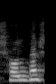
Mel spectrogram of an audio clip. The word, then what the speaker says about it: সন্ধ্যা: আর সন্ধ্যা শব্দটি যখন উচ্চারণ করি তখন তালবস্যের মতো উচ্চারিত হয়, কখনো ছয়ের মতো উচ্চারিত হয় না। সন্ধ্যা, তাহলে কি হবে? সন ধা, সন ধা।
